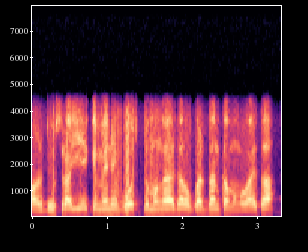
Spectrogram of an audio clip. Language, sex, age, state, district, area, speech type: Urdu, male, 18-30, Uttar Pradesh, Saharanpur, urban, conversation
